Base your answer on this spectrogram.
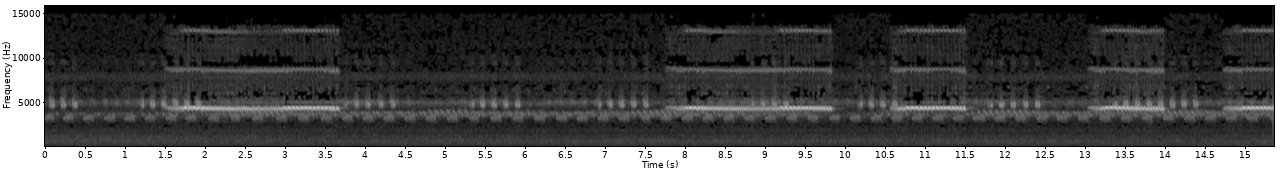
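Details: Nature sound of insects: unbroken high-pitched pulsed chirping, punctuated by repeated louder trills lasting one to two seconds, arriving in irregular bursts across the recording.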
